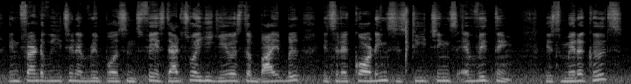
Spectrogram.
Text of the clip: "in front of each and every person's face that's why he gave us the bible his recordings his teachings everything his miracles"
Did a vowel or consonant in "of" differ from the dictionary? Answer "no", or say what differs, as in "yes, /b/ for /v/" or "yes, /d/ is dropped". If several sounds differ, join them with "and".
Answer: no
